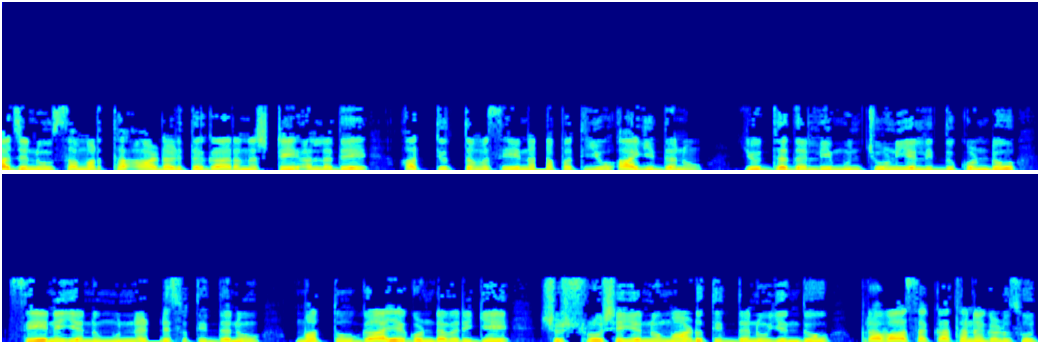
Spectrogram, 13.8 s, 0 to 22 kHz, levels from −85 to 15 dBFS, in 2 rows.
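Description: It's a speech recording with a watery, swirly quality all the way through and nothing above 8.4 kHz, which is likely MP3 compression at a low bitrate, something in the 35 kbps range. The encoder is dropping weak detail frame by frame and capping the treble. There are also two underruns with a held sample, at 3.55 s and 7.88 s, each about 85 ms long, which fits a 4096-sample buffer. The output freezes flat on its last value, then picks up right where it left off, so nothing is skipped and the restart is soft.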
